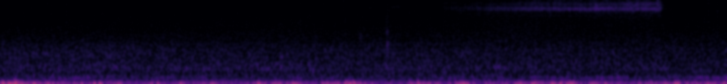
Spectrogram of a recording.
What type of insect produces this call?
orthopteran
